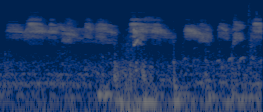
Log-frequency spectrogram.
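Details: European starlings at a custom-built UK feeder in fledgling season, adults feeding young; continuous chattering of buzzy, grating chirps and whistles overlapping one another.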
